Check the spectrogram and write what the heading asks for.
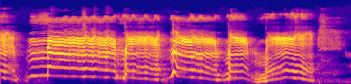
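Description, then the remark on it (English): A person's voice imitates the bleating of a goat, Totes McGoats, giving a speech: a run of five or six quavering, nasal "meh" calls strung closely together, loud, with a wobbling pitch that rises and dips. “To humans, it sounds like this. It sounds like meh, meh, meh, meh.”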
